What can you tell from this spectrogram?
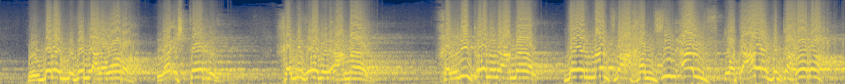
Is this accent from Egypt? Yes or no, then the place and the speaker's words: yes; Egypt; ده حل كمصريين، ومن ثم بنجيب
